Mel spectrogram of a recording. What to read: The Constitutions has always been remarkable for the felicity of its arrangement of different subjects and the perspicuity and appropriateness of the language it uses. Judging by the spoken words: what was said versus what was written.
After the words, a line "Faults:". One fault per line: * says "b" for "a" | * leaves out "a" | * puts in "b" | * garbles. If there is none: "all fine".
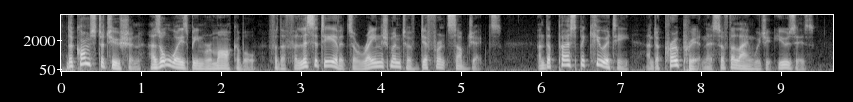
The Constitution has always been remarkable for the felicity of its arrangement of different subjects and the perspicuity and appropriateness of the language it uses.
Faults:
* says "Constitution" for "Constitutions"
